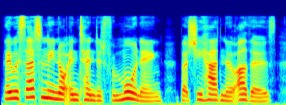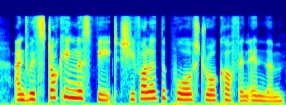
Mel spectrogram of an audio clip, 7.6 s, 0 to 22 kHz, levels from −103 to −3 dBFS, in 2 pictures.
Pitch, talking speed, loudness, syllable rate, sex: 210 Hz, 190 wpm, -18 LUFS, 5.1 syllables/s, female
